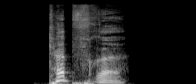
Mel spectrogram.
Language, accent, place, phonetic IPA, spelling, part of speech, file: German, Germany, Berlin, [ˈtœp͡fʁə], töpfre, verb, De-töpfre.ogg
- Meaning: inflection of töpfern: 1. first-person singular present 2. first/third-person singular subjunctive I 3. singular imperative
